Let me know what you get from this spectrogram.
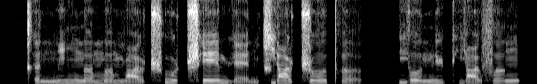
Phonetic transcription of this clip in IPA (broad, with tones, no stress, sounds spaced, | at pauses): kʰ ə˨˩ n m i˥ ŋ n̪ ɤ˧˥ m ɤ˧˥ m ɑ˨˩ ʊ̯ ʈ͡ʂʰ u˥˩ ʈ͡ʂʰ e˥ ɪ̯ m ɥ ɛ˨˩ n t͡ɕ j ɑ˥˩ ʊ̯ ʈ͡ʂ o˥ ʊ̯ pʰ ɤ˥˩ | j o˥˩ ʊ̯ n̪ y˥ pʰ j ɑ˥˩ ʊ̯ f ɤ˥ ŋ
